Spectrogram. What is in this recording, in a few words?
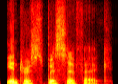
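"Interspecific", American English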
